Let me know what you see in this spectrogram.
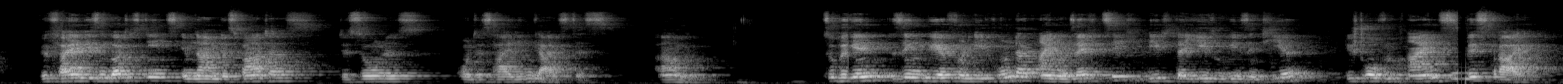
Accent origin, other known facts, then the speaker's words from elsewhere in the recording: Filsum, Lower Saxony, Germany; born there; now in Hesel, Germany; ich wohne seit ein paar Monaten hier in Hesel. Gebürtig bin ich aus Filsum.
